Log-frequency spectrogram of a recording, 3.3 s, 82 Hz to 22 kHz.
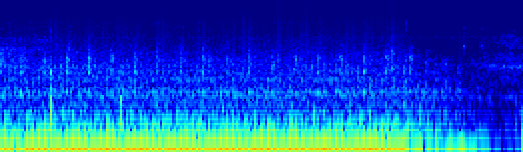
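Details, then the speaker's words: MerCruiser boat engine restarted after Pertronix 1146A electronic ignition and 3-ohm coil install: instant start, steady even low idle about four beats per second, no misses, clean shutdown; healthy normal idle. "let's start it again all right yeah i like that that's that's nice and smooth and instant start"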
